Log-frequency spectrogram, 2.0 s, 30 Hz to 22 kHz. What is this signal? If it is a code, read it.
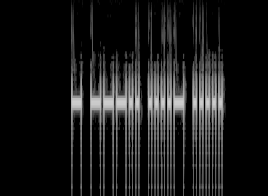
Morse code, heard as a keyed tone, about 50 wpm, 700 Hz. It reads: T845
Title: Numbers - Contest Style - 4-Digit 50wpm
